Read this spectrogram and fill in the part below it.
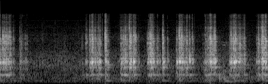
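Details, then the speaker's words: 1995 Harley-Davidson Sportster, clutch disassembled, fresh oil: gritty clicking bursts as the clutch release (throwout) bearing is turned by hand; rough worn bearing, filings on drain plug, case to come off. "that feels real rough and I believe that's the throwout bearing right there sure don't sound right"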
